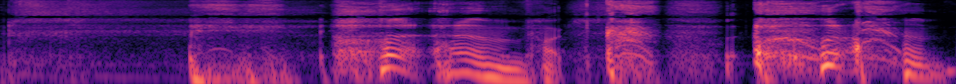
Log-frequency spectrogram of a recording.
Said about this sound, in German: oh Mann, oh, ich will nicht mehr husten.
